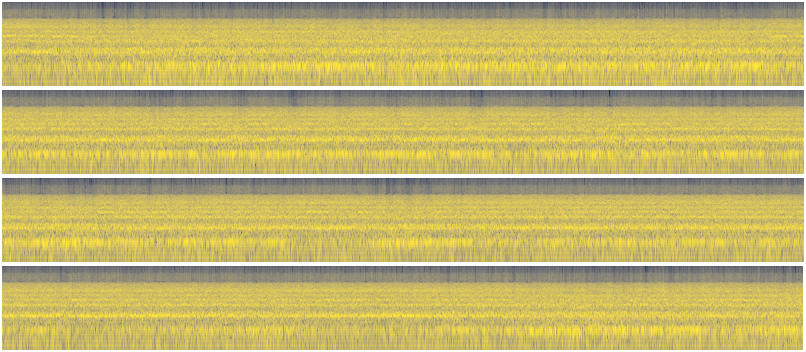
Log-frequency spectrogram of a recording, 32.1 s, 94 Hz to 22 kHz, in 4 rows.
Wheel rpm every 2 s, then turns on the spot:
210, 210, 210, 210, 230, 230, 230, 230, 230, 230, 230, 230, 230, 230, 220, 220.
none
